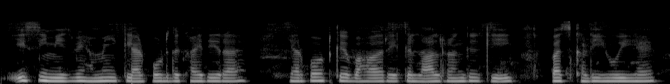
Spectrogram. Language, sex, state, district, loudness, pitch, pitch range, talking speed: Hindi, male, Bihar, Darbhanga, -32 LUFS, 150 Hz, 150-160 Hz, 190 wpm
